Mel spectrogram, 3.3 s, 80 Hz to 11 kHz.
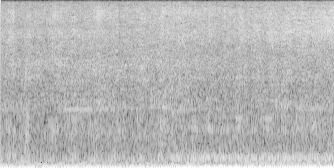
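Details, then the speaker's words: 1973 Jeep CJ with AMC small block V8 and Turbo 350 automatic, after new valve cover gaskets, fuel line and filter: a low, smooth, even V8 rumble with no ticks, knocks or misses. Oil leaks fixed; runs like a dream. "So Let's go. Yeah, she runs like a dream, man."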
